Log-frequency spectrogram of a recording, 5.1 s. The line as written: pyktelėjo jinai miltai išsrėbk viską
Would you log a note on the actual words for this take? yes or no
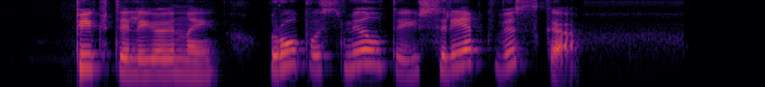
yes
